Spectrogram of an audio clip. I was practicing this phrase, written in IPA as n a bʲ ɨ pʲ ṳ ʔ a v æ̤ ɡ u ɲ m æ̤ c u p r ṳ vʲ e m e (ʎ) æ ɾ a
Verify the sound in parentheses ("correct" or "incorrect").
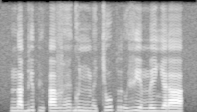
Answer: correct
